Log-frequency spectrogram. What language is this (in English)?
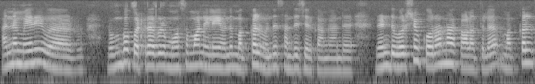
Tamil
